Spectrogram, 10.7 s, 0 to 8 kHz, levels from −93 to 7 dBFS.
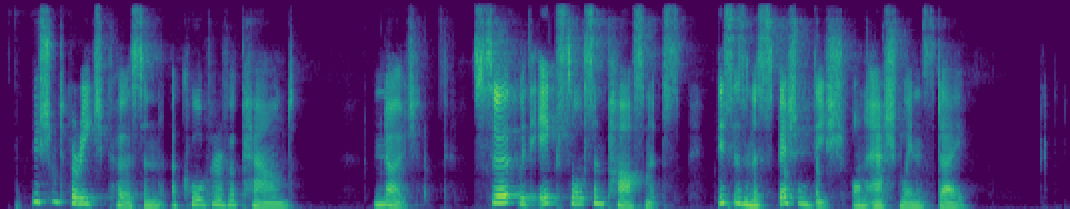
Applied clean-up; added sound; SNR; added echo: neural mask model DeepFilterNet 3.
